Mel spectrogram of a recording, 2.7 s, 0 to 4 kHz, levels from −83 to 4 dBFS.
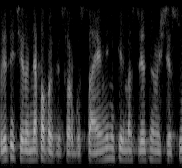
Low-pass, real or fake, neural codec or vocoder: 3.6 kHz; real; none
